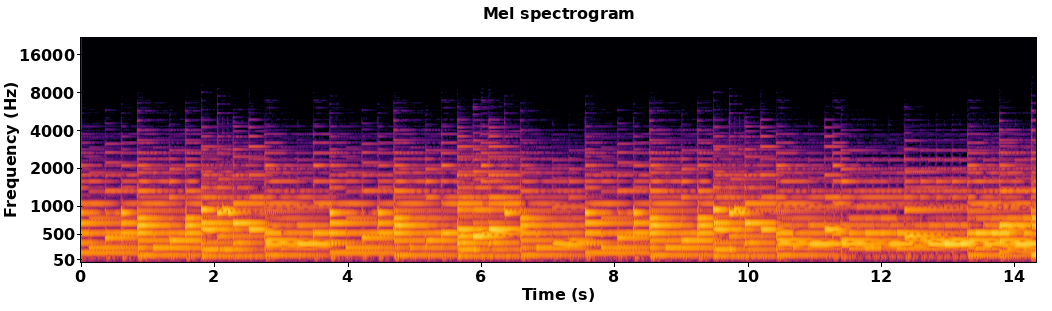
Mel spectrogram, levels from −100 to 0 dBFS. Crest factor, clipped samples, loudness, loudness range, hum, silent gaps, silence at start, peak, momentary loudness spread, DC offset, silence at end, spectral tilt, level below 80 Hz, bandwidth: 14 dB; under 0.1%; -17 LUFS; 1 LU; none; none; 0 s; -2 dBFS; 7 LU; under 0.1%; 0 s; -10 dB/octave; -48 dBFS; 5 kHz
